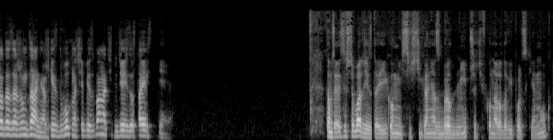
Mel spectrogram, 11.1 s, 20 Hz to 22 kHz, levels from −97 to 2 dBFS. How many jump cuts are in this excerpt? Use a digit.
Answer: 7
